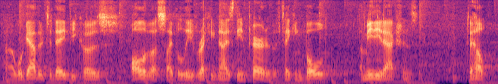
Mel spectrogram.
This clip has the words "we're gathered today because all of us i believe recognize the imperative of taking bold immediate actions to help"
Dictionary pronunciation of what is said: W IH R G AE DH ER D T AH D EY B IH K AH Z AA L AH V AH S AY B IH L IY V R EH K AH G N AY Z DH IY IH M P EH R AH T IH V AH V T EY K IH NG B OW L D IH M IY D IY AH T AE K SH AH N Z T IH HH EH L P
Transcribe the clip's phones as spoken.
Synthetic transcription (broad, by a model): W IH R G AE DH ER D T AH D EY B IH K AH Z AA L AH V AH S AY B IH L IY V R EH K AH G N AY Z DH IY IH M P EH R AH T IH V AH V T EY K IH NG B OW L D IH M IY D IY AH T AE K SH AH N Z T IH HH EH L P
